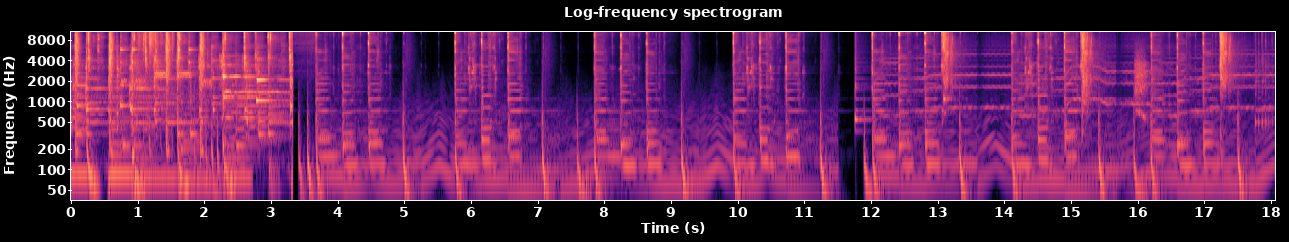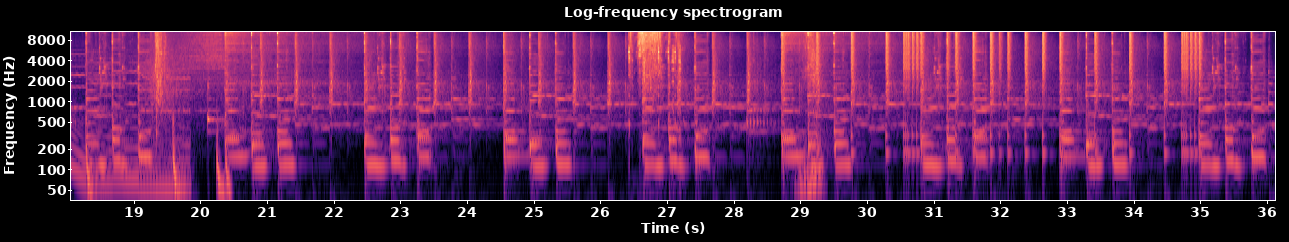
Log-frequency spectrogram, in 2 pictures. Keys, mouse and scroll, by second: 2.6 click, 3.1-3.5 scroll down 1, 3.5 scroll up 1, 4.2 ctrl+click, 6.7 9, 10.4 click, 10.7 scroll down 1, 11.6 scroll up 1, 12.5 scroll up 1, 13.4 ctrl+click, 14.6 double click, 15.5 ctrl+click, 16.5 ctrl+r, 16.8 click, 17.3 scroll up 1, 20.0 scroll down 1, 20.3 click, 20.7 scroll down 1, 21.2 scroll up 1, 22.5 ctrl+r, 22.9 scroll down 1, 23.5 scroll up 1, 26.1 click, 26.6 click, 28.2 ctrl+click, 29.8 scroll down 1, 30.2-30.6 scroll up 1, 32.5 scroll down 1, 35.1 click, 35.3 double click.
